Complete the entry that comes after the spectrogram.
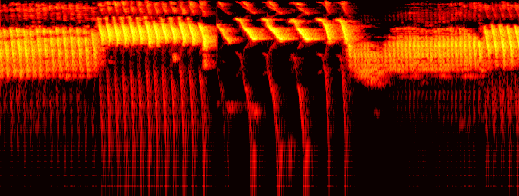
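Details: Belgian canary singing in the campainha style, used for training young birds: dense rolled trills shifting between pitch levels, a quick run of downward-slurred notes in the middle, then a lower buzzing roll that swells back up.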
